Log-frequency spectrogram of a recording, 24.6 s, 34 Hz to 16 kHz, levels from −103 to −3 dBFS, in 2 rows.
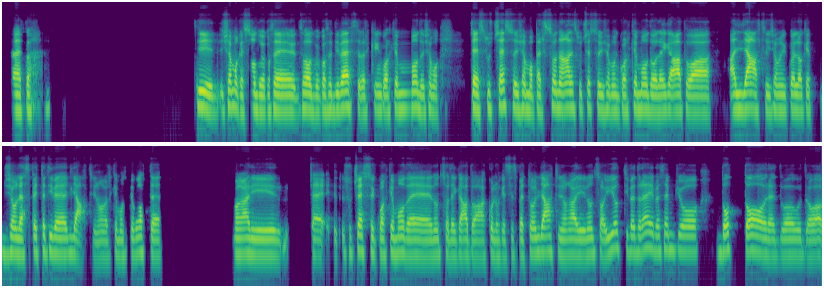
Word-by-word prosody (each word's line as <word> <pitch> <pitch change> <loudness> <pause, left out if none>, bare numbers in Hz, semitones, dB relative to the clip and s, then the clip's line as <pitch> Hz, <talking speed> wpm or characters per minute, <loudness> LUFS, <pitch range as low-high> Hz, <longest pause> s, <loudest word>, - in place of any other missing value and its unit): Erto. 140 -1 +3 2.4
Sì, 155 -5 +5
diciamo 155 +5 0
che 135 - -2
sono 150 +4 -1
2 135 -1 +2
cose 135 -1 +3
sono 145 +1 +5
2 130 -1 -3
cose 135 +1 -1
diverse 155 +3 +5
perché 125 +3 -4
in 140 - -1
qualche 130 +1 0
modo, 145 +1 0
diciamo, 130 -1 -3 0.4
c'è - - +6
il 140 - +4
successo 160 +2 0
diciamo 140 -2 +1
personale, 150 +3 +2
successo, 150 0 -4
diciamo, 135 0 -2
in - - -5
qualche 135 +3 -2
modo 140 -2 +2
legato 135 0 +4
a 130 -1 +5 0.2
agli 145 +1 +2
altri 145 -2 +5
diciamo 140 +1 -3
di 135 - -3
quello 140 -1 +2
che 135 +1 -6
diciamo 145 0 -2
le 140 - +4
aspettative 145 0 0
degli 145 +1 -7
altri, 125 - -3
no, 120 +1 -6
perché 125 +3 -8
molte 135 +2 -8
volte 140 -2 -2 1.1
magari, 135 -2 0 0.4
cioè 130 -1 -3
il - - -14
successo 155 +2 -1
in 140 - -6
qualche 135 +2 -2
modo 145 -1 -1
è, 130 -1 +1
non 130 +1 -4
so, 135 0 -7
legato 130 0 -2
a 125 0 -4
quello 130 -1 -6
che 125 -1 -8
si 125 - -15
aspettano 135 +2 -4
gli 150 +1 -1
altri, 150 -1 -1
magari, 130 0 -1
non 140 +1 -3
so: 140 - -5
"Io 165 +8 -3
ti 175 - -15
vedrei 155 +4 -1
per 155 - -4
esempio 155 -2 -3 0.2
dottore" 150 -3 0
do 135 0 -3
doa 130 0 -1
140 Hz, 175 wpm, -22 LUFS, 130-150 Hz, 2.4 s, c'è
